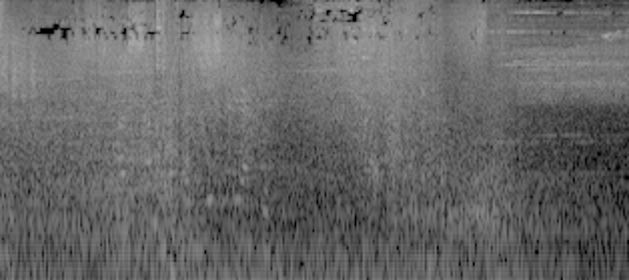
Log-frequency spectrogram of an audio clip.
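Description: A huge structure explodes with a deep rumbling boom.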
